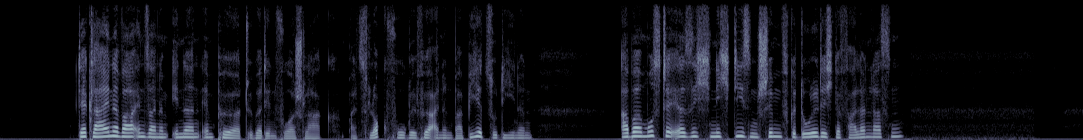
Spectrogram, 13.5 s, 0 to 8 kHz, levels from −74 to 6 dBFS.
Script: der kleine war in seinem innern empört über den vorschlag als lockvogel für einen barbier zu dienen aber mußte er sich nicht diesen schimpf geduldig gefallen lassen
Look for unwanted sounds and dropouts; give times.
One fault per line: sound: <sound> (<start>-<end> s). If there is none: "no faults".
no faults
